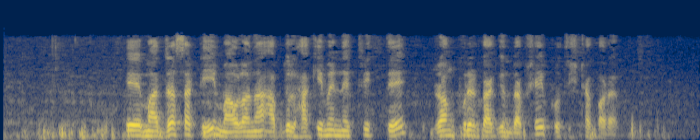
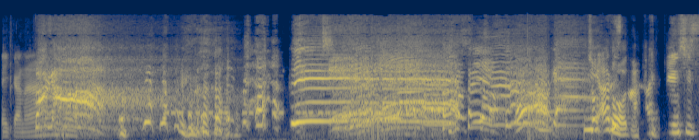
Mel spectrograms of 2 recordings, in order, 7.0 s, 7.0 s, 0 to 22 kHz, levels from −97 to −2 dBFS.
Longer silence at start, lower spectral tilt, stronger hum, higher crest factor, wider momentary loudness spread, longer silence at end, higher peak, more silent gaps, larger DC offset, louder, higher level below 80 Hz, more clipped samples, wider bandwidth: first, 0.25 s vs 0 s; first, -6 dB/octave vs -2.5 dB/octave; neither; about the same, 18 dB vs 14 dB; first, 16 LU vs 10 LU; first, 0.65 s vs 0 s; first, -2 dBFS vs -6 dBFS; neither; neither; about the same, -18 LUFS vs -19 LUFS; first, -48 dBFS vs -60 dBFS; neither; second, 8.2 kHz vs 14 kHz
